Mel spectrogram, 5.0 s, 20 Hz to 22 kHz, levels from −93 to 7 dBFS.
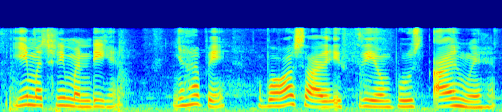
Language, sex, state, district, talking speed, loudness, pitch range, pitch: Hindi, female, West Bengal, Alipurduar, 165 wpm, -17 LUFS, 215-265 Hz, 230 Hz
